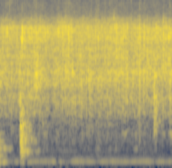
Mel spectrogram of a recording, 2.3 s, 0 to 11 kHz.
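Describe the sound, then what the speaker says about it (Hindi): Chicken frying in a pan with fresh coriander added, giving a continuous close sizzle with a steady hum underneath and a couple of brief stirring knocks. "सब्ज़ धनिया डालने के बाद अभी अच्छे से हम इसको मिक्स करेंगे और 1 मिनट के लिए हम इसको मज़ीद फ्राई करेंगे"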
